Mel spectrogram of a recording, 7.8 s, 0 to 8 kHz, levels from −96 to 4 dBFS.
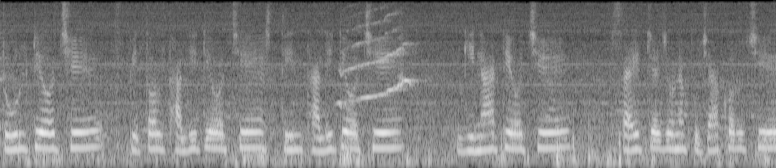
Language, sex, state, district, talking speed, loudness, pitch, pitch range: Odia, male, Odisha, Sambalpur, 145 wpm, -16 LUFS, 240 Hz, 225-250 Hz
